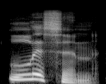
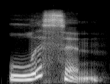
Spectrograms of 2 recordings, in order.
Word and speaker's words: listen: When you say listen, remember that the T is silent. So we say listen, not listen. Oh, so it's listen.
